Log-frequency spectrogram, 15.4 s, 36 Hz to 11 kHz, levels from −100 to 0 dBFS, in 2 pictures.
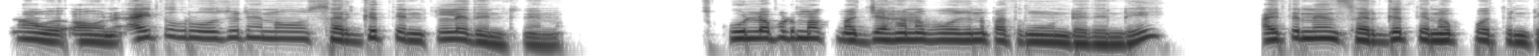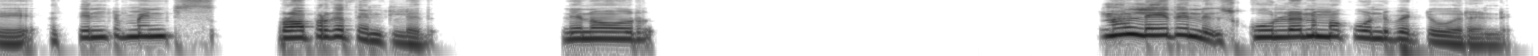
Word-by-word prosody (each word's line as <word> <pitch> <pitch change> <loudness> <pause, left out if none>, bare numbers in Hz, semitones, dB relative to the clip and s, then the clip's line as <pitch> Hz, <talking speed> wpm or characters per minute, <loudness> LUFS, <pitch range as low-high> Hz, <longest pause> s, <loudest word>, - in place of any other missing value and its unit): అవును. 180 -5 0
అవును. 155 -3 -2
అయితే 230 +3 0
ఒకరోజు 230 -1 -4
నేను, 220 -2 -5 0.2
సరిగ్గా 190 +1 -1
తింటల్లెదండి 175 - -3
నేను. 110 -1 -8 0.8
స్కూల్లో 220 +1 -1
అప్పుడు 225 0 -5
మాకు 220 -3 -5
మజ్యహన్నా 190 +2 0
భోజన 180 0 -1
పథకం 160 -1 -3
ఉండేదండి. 135 +1 -3 0.6
అయితే 190 +3 -1
నేను 225 -1 +1
సరిగ్గా 185 +3 0
తినకపోతుంటే 175 -6 -2 0.3
తింటం 250 +2 -1
మీన్స్ 275 +1 +2 0.4
ప్రాపర్‌గా 240 +2 +6
తినట్లేదు 145 - -3 0.7
నేనోర్ 210 -1 +2 2.4
ఆహా! - - +8
లేదండి. 300 -6 +6
స్కూల్‌లోనే 250 +2 +4
మాకు 260 -1 -2
వండి 220 -2 +1
పెట్టేవారండి. 130 - -3
195 Hz, 115 wpm, -22 LUFS, 160-235 Hz, 2.4 s, ఆహా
